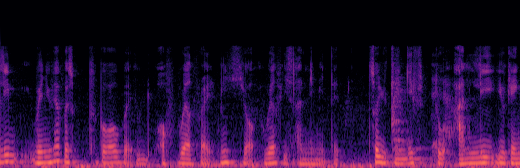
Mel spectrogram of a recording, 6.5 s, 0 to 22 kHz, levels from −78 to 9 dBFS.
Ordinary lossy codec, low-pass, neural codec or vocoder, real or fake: none; 7.2 kHz; none; real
